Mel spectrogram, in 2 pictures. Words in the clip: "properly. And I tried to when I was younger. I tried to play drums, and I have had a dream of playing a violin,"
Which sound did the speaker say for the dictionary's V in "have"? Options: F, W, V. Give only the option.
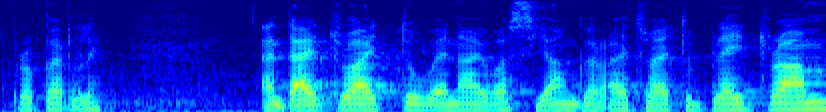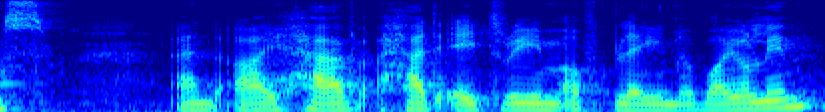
V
